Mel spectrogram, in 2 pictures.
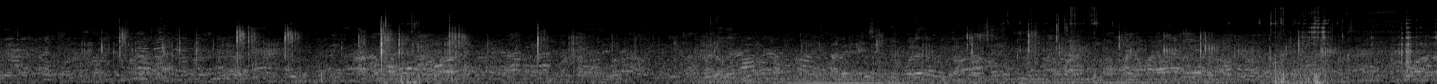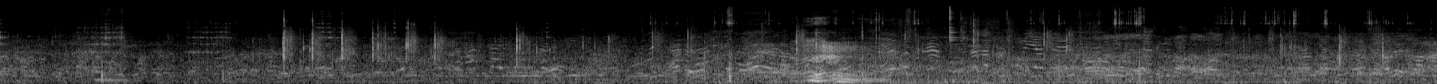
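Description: Several young people talk and chatter outdoors.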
